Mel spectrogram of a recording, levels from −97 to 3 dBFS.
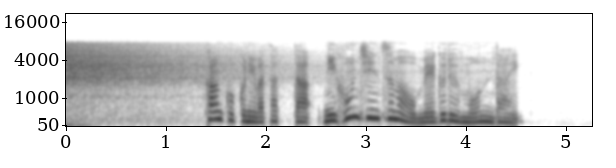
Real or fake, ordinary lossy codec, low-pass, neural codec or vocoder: real; none; none; none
